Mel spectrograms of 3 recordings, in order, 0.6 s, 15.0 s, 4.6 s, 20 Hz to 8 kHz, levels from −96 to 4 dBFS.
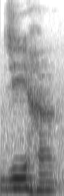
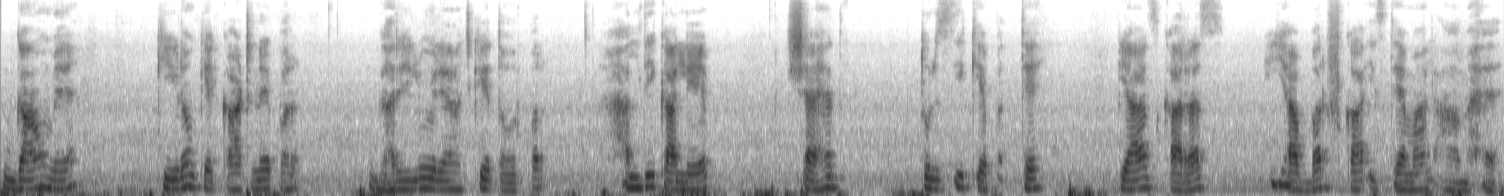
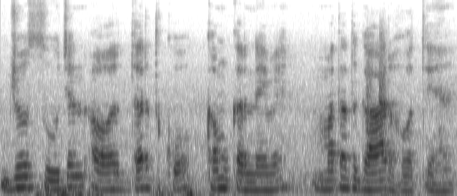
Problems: constant background noise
